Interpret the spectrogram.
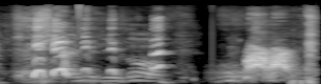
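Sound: dog barking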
